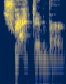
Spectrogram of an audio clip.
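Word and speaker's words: Trachtenberg: know rest in peace Michelle tractenberg yeah that's how you pronounce it tractenberg okay thank you brother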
